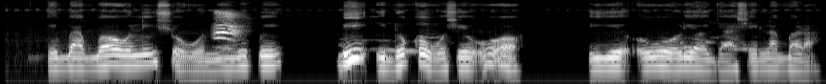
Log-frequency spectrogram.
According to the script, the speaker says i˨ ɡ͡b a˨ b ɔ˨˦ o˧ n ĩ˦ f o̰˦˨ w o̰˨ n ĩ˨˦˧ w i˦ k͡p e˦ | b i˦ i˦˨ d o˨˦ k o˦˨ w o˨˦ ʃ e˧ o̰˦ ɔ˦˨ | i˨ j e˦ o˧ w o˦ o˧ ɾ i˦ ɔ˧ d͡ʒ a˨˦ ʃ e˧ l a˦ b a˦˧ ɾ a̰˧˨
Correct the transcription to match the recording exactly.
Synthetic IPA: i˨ ɡ͡b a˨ ɡ͡b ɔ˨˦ o˧ n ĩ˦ ʃ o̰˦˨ w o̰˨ n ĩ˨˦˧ w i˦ k͡p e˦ | b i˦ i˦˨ d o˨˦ k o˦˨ w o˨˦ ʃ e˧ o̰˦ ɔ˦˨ | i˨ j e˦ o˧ w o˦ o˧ ɾ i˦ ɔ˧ d͡ʒ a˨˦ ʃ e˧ l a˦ ɡ͡b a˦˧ ɾ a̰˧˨

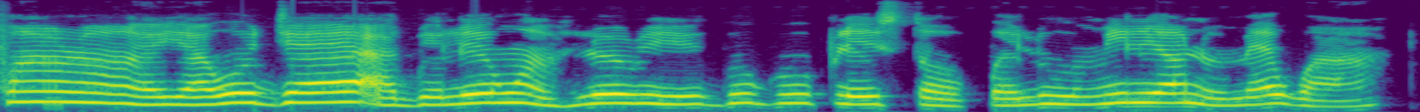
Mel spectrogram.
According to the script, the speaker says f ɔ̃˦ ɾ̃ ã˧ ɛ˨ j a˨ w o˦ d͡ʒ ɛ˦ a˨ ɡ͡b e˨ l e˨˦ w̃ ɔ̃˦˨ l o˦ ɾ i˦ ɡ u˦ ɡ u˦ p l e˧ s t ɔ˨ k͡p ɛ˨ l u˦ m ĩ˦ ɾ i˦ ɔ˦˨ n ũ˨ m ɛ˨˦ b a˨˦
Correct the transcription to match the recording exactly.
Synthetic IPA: f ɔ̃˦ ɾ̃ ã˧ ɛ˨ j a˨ w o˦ d͡ʒ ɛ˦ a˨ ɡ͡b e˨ l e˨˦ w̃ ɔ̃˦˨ l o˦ ɾ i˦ ɡ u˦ ɡ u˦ p l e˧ s t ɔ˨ k͡p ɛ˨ l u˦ m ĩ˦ l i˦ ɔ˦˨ n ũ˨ m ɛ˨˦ w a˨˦

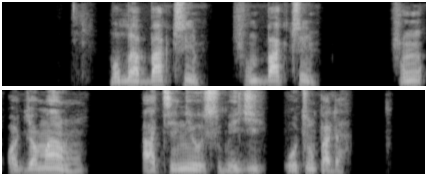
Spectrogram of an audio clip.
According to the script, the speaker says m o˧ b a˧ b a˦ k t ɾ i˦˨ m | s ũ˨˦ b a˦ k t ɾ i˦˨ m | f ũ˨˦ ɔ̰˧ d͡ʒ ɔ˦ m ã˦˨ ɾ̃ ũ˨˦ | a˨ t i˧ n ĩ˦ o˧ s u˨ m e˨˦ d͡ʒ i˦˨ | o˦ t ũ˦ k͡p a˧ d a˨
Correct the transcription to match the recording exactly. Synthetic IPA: m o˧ ɡ͡b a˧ b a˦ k t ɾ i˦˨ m | f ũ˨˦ b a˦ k t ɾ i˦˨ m | f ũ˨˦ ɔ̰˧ d͡ʒ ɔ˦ m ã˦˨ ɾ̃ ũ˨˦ | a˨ t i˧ n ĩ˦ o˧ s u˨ m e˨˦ d͡ʒ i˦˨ | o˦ t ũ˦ k͡p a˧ d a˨

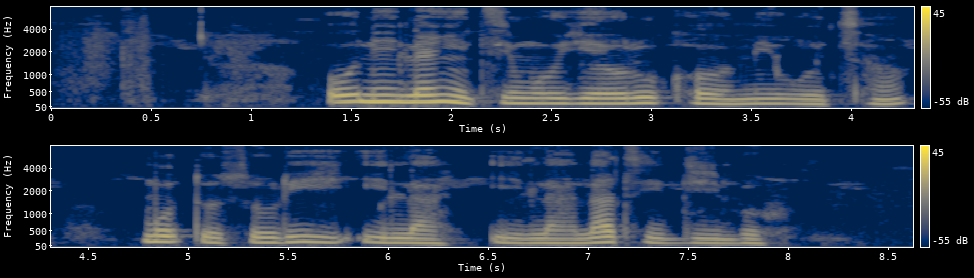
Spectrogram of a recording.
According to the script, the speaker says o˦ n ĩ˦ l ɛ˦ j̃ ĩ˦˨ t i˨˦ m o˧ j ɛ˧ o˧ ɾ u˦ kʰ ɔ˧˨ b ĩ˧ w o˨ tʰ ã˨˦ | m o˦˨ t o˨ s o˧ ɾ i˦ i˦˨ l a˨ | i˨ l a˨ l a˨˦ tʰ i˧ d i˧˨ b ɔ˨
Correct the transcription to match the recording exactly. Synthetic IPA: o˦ n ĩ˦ l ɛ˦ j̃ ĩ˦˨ t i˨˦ m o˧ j ɛ˧ o˧ ɾ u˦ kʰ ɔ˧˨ m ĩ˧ w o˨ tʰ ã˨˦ | m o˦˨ t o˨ s o˧ ɾ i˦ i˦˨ l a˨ | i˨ l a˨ l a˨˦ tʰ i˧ d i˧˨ b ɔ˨

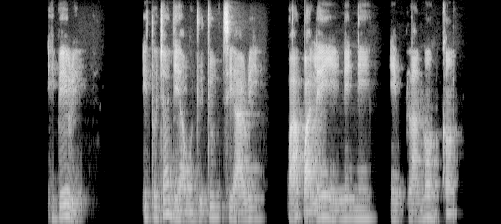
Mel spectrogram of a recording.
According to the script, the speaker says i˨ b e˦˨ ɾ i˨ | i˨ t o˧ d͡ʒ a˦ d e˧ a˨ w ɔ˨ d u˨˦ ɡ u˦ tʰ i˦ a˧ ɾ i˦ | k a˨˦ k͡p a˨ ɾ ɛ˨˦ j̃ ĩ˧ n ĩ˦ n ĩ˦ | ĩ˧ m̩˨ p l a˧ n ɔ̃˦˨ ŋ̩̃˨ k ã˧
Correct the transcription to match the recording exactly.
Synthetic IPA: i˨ b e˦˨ ɾ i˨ | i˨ t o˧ d͡ʒ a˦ d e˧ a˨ w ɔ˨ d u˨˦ d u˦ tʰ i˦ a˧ ɾ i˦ | k͡p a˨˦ k͡p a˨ l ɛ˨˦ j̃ ĩ˧ n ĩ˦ n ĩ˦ | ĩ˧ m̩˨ p l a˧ n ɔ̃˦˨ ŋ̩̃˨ k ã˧

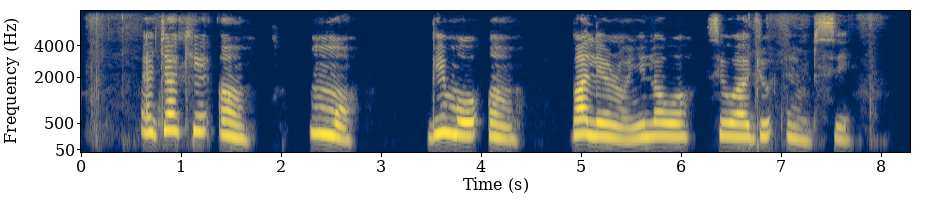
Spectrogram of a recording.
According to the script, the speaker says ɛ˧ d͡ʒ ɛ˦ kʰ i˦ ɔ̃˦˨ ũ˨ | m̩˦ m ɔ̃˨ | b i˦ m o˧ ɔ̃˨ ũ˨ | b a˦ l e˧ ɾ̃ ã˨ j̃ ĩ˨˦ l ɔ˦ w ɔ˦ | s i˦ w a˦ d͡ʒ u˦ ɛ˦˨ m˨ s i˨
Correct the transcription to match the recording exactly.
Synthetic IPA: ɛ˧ d͡ʒ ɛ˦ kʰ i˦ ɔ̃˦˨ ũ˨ | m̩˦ m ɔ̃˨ | b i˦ m o˧ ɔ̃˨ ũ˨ | b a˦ l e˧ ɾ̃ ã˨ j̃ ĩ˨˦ l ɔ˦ w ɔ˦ | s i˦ w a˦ d͡ʒ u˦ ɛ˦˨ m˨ s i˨

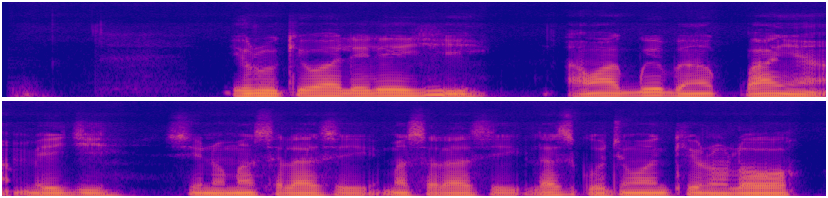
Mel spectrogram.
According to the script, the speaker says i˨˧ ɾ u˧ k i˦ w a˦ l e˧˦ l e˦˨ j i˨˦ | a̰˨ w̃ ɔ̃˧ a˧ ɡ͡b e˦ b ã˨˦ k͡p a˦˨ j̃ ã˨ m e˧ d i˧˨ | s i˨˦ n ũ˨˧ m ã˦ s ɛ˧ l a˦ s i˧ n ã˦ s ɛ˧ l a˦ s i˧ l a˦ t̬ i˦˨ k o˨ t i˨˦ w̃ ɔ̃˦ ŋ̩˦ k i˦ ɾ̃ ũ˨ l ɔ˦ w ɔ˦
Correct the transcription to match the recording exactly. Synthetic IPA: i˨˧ ɾ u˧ k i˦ w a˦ l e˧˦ l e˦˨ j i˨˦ | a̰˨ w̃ ɔ̃˧ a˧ ɡ͡b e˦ b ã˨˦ k͡p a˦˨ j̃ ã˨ m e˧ d͡ʒ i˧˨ | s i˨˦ n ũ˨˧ m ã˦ s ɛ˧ l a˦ s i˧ m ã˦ s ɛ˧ l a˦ s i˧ l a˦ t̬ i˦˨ k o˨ t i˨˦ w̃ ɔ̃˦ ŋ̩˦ k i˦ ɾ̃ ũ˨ l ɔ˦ w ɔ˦

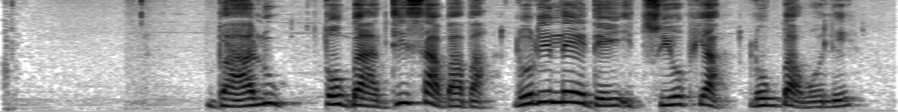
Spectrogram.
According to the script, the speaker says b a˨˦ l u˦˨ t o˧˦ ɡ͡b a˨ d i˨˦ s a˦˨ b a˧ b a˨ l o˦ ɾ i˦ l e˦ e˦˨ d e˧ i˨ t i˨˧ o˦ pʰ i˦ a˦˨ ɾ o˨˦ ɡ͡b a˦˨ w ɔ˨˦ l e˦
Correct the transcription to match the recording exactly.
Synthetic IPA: b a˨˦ l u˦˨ t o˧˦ ɡ͡b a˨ d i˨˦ s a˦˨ b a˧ b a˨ l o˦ ɾ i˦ l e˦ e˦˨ d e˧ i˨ t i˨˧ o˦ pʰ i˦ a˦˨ l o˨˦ ɡ͡b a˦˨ w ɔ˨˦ l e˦

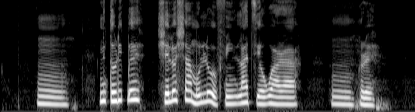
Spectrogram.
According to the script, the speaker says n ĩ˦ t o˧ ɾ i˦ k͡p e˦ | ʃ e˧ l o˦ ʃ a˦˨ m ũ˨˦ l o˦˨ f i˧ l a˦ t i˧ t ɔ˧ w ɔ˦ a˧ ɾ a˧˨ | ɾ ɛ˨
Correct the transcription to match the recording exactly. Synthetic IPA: n ĩ˦ t o˧ ɾ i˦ k͡p e˦ | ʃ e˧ l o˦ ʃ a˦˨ m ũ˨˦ l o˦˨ f ĩ˧ l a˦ t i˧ ɔ˧ w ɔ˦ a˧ ɾ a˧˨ | ɾ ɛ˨

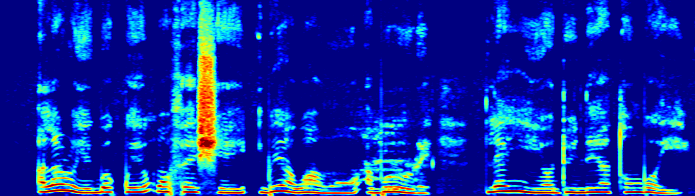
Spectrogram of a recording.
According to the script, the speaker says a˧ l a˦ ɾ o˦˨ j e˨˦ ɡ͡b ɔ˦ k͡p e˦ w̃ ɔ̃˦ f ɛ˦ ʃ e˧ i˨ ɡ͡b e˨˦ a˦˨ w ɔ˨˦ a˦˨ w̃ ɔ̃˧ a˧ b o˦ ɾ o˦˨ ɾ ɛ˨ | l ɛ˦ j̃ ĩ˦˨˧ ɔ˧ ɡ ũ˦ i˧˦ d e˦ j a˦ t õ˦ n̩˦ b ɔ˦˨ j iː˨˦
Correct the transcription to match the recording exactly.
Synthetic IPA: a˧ l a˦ ɾ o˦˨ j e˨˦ ɡ͡b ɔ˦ k͡p e˦ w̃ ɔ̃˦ f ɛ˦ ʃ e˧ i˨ ɡ͡b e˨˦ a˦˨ w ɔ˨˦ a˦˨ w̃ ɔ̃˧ a˧ b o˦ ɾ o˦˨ ɾ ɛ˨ | l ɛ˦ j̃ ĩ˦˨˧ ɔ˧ d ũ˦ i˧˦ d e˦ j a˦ t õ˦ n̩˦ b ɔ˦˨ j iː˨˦

